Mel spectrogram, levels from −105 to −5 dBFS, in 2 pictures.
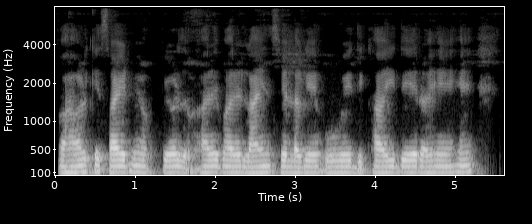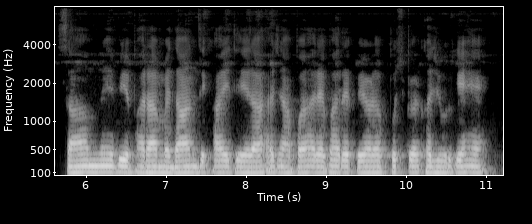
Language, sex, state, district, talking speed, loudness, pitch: Hindi, male, Bihar, Lakhisarai, 180 wpm, -27 LUFS, 105 Hz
